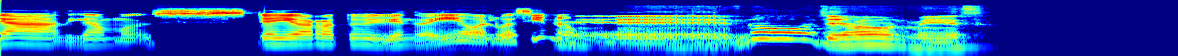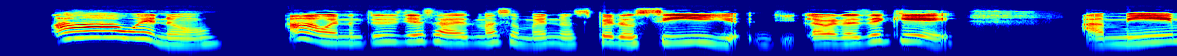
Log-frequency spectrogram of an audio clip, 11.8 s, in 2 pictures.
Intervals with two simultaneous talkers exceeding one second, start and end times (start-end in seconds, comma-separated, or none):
none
